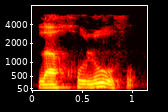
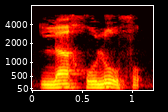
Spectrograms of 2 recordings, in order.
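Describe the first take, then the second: First: The vowel after kh is u. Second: The same.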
